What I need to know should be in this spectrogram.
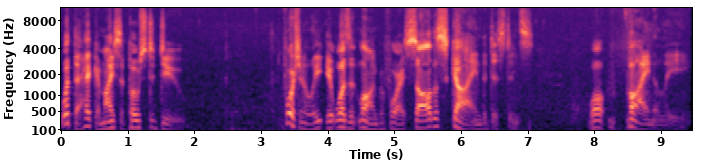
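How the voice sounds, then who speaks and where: A man reads fan fic aloud for a stream in a somewhat slow, pushed and bright medium-pitched voice, riffing comedically with sarcastic asides and sudden sing-song bits. The recording is rough.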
